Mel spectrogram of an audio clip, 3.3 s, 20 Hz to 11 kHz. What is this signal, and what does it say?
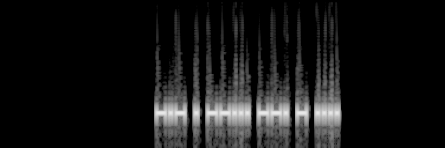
Morse code, heard as a keyed tone, about 47 wpm, 700 Hz. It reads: KE7GTH
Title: USA Call Signs - 6 Characters - 6x Character Spacing - 50wpm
